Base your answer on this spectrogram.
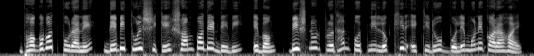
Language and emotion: Bengali, neutral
